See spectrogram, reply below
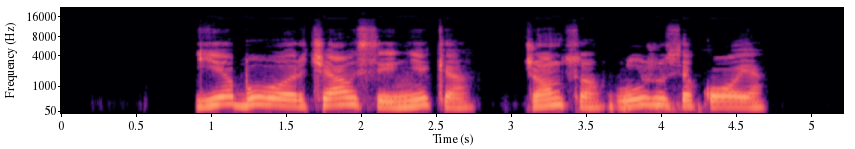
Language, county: Lithuanian, Vilnius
